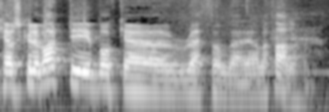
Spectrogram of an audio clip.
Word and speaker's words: Raton: Raton. Tänk på batong. – Ja. Batong. Just det, Boca batong. Mm.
